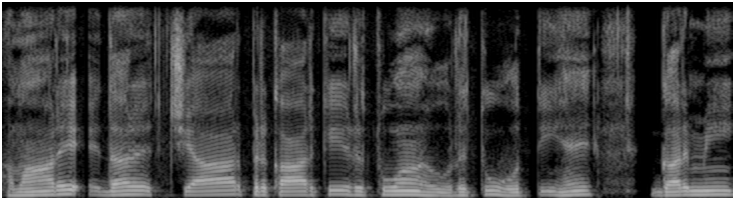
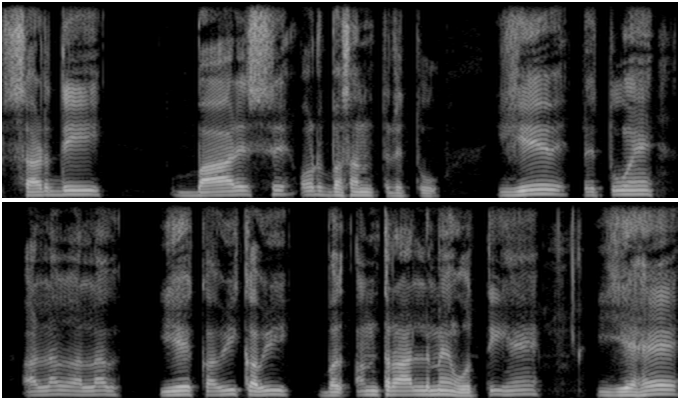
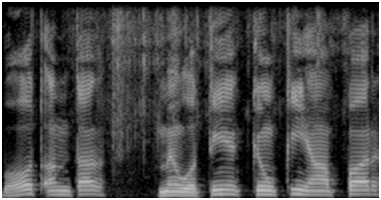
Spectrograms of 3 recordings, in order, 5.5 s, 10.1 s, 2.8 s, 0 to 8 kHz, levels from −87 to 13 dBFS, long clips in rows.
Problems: none marked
